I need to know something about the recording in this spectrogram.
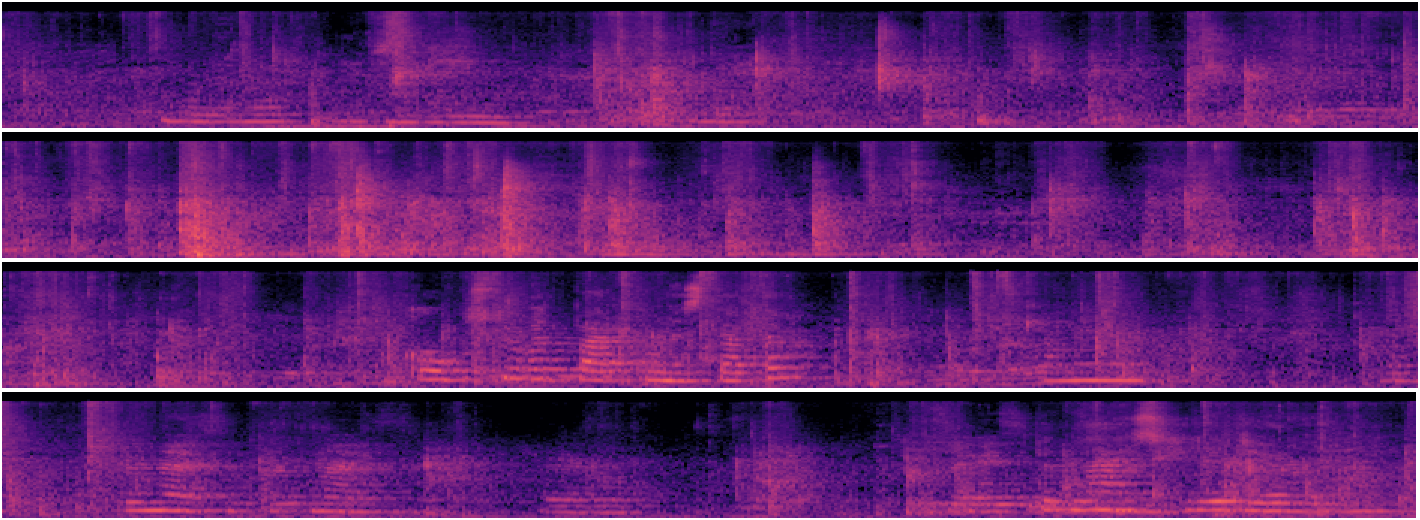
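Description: Footsteps scuff on a concrete floor.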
